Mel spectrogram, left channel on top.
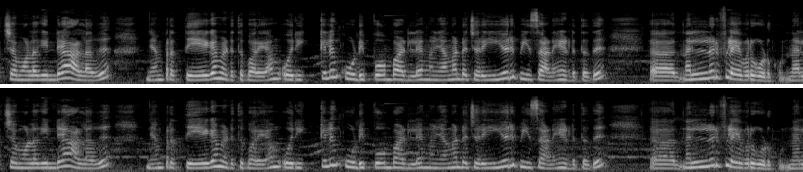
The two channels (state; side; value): normal; both; correlation 0.33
